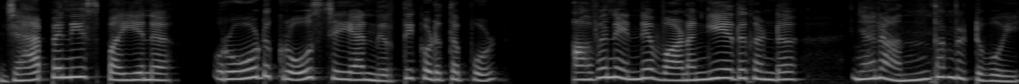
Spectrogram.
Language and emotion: Malayalam, surprised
